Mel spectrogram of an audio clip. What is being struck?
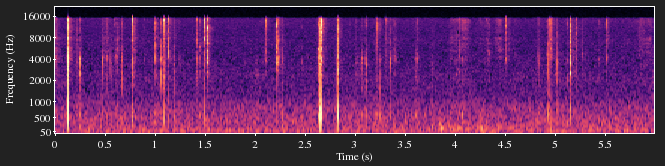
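Plastic cushion hairbrush.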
